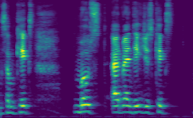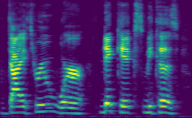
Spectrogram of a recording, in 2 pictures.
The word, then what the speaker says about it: Dy: see ha reverse rolando d or die we went by die it's pronounced d he's Filipino he's supposedly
